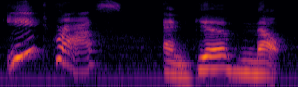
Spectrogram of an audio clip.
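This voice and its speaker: A woman's voice: very high-pitched, huge pitch swings, slow pace, pitched above the performer's own voice, full character voice. A chirpy farm lady, as a woman reads her part aloud. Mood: cheerful. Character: cheerful grown woman who owns a small farm.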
